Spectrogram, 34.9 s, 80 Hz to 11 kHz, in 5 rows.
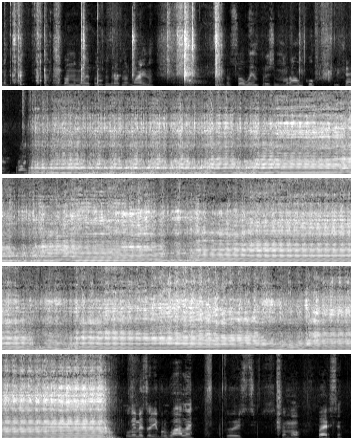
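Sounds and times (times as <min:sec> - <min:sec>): block machine vibrator humming: 0:07.5 - 0:30.3.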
